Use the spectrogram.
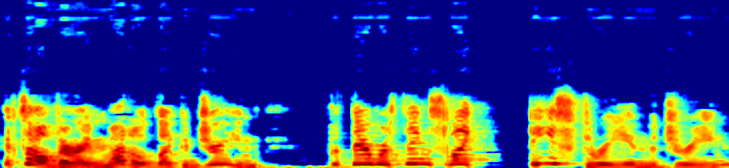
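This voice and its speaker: A woman reading aloud, voicing a gentle, bewildered old male cab horse who speaks slowly and thoughtfully. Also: sits high, big pitch swings. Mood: musing. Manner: slow, thoughtful, musing. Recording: dull lo-fi recording.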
